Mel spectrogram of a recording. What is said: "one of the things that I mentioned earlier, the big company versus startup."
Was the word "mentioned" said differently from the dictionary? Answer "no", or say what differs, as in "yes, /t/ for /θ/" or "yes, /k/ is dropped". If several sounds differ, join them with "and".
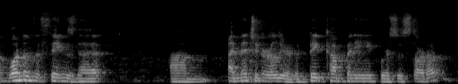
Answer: no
